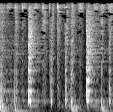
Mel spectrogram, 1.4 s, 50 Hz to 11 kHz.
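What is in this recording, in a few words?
raw clean, drum loops and breaks, 168 bpm; 161 to 180 bpm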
